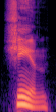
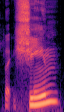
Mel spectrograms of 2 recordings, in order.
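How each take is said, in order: First: "Shein" said like the Irish name Shane, falling; "Shein" clipped and falling like the name Shane; Irish-sounding Shane. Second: Said in the usual way. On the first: Shown as a demonstration. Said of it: "say Shane in an Irish accent". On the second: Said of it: "sounds like I'm trying to say Shane".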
